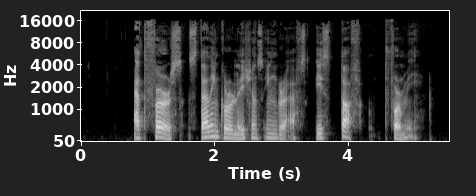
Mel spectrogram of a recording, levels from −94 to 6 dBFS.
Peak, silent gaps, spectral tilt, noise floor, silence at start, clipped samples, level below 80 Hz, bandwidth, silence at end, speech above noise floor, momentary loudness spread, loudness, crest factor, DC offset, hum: -2 dBFS; none; -5 dB/octave; -76 dBFS; 0.8 s; under 0.1%; -62 dBFS; 16.5 kHz; 0.5 s; 55 dB; 14 LU; -21 LUFS; 20 dB; under 0.1%; none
